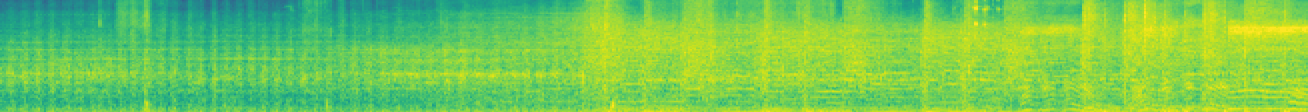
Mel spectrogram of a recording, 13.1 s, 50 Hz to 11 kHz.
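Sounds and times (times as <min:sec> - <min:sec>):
engine chugging: 0:00.0 - 0:13.0
music: 0:03.6 - 0:13.0.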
